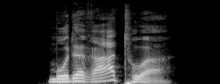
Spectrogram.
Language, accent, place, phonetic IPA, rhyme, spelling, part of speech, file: German, Germany, Berlin, [modeˈʁaːtoːɐ̯], -aːtoːɐ̯, Moderator, noun, De-Moderator.ogg
- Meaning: 1. moderator (mediator, chairman, web forum administrator) 2. host (US), presenter (UK) 3. moderator (substance to decrease the speed of fast neutrons)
